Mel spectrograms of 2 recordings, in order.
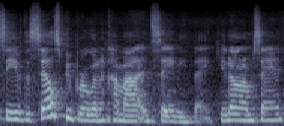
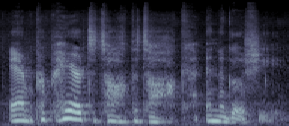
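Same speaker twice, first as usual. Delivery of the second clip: whisper; 3 dB quieter than usual. Real, not acted. Advice aside.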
